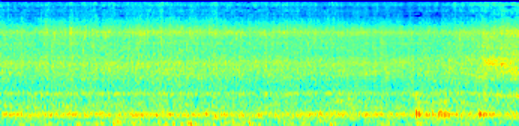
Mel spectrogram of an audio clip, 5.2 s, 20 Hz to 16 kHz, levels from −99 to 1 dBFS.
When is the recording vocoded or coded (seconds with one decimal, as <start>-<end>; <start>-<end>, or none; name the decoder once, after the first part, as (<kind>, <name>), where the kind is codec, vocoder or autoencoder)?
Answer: 3.4-4.1 (vocoder, Vocos)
